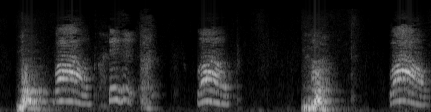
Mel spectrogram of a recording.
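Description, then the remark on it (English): A baby babbles in short, high-pitched bursts mixed with a dog's yelping barks in an AI-generated video: about five fairly loud vocal outbursts separated by brief pauses, with no talking. “This I can is already a baby tell. And a dog.”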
